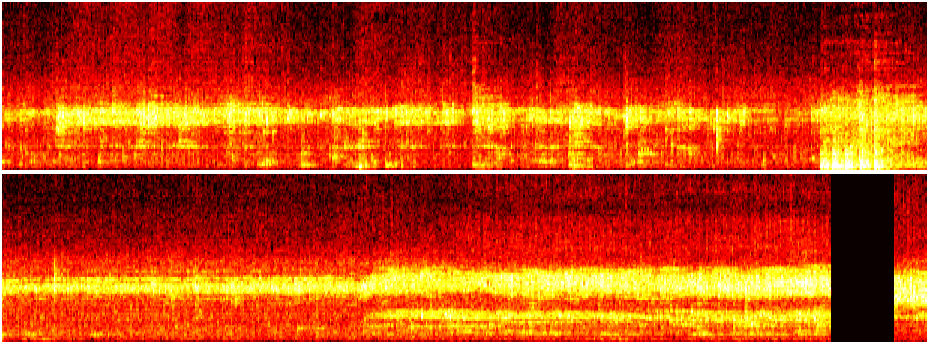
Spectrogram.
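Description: Beef karahi masala of yogurt and spices sizzling and bubbling in a karahi over a gas flame during the bhuna stage, with light scraping ticks of a wooden spatula stirring in the first half. A single louder thump about eleven seconds in.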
